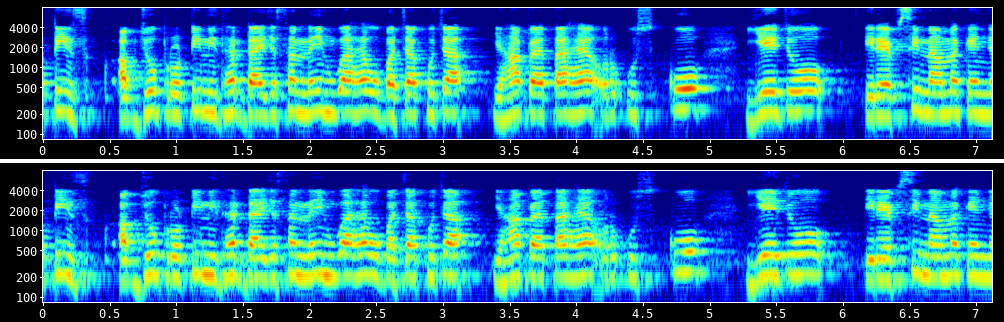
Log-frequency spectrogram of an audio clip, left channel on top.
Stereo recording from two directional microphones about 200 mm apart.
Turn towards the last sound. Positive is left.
turn(degrees=50)  # may be behind; listen again after turning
